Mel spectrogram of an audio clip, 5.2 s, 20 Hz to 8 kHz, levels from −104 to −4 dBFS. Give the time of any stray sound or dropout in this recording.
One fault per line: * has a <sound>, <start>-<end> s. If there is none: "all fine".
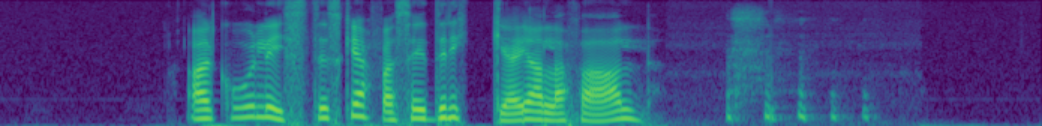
* has a laugh, 3.6-4.4 s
